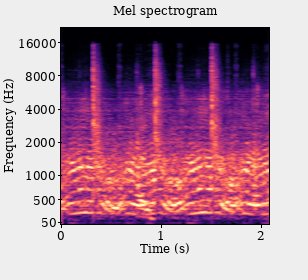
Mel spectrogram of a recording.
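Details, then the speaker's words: 1980s BMW E12 M535i Lightweight barn find, untouched 30 years: starter churning with sharp clacks about every half second while cranking; oil on valves and rockers freed all but two sticking valves, penetrating oil soaking. "so we've gone from all valves sticking to two yeah that's because you've lugged that fluid down there that's good because that'll soak its way"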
